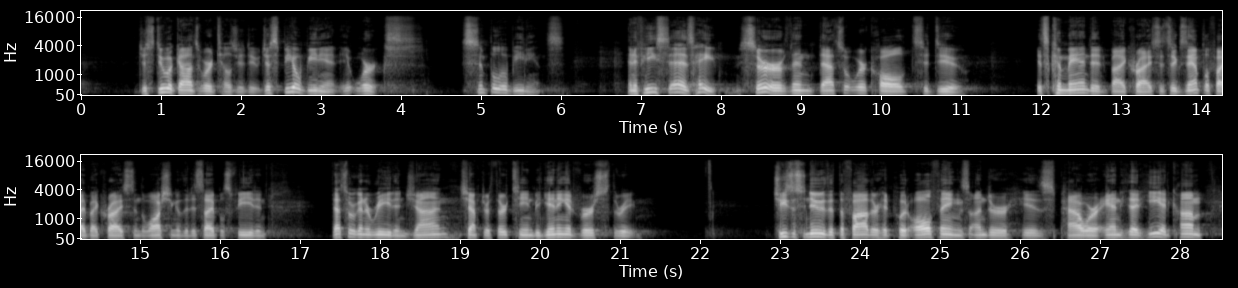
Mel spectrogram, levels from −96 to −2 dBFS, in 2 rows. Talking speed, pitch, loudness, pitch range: 160 wpm, 120 Hz, -26 LUFS, 110-135 Hz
